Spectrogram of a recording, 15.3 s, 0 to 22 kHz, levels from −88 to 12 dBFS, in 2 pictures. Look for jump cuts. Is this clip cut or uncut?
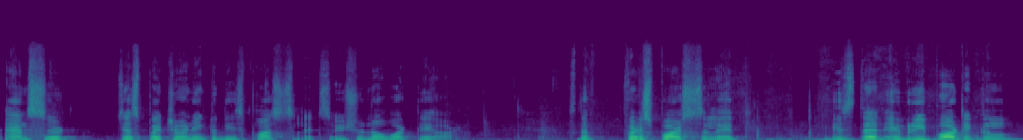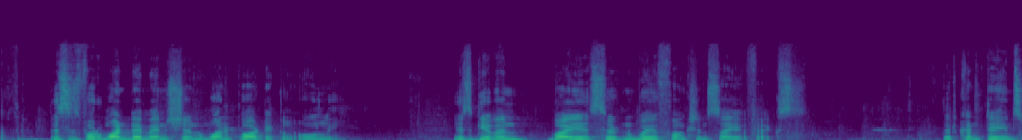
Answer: cut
